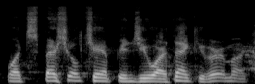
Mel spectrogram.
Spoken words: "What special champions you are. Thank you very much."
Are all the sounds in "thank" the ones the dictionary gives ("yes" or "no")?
yes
